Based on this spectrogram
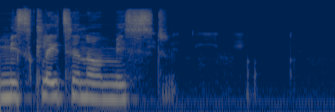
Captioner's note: speaking French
